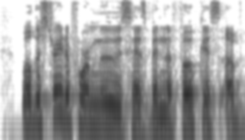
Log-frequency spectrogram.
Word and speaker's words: Hormuz: By the way, that's the correct pronunciation. It's Hormuz, not Hormuz.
